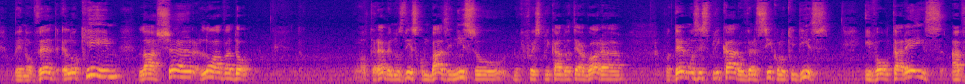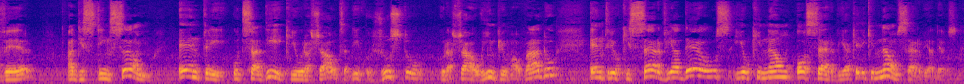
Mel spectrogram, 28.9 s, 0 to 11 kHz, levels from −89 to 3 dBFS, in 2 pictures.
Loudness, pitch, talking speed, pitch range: -19 LUFS, 165 Hz, 130 wpm, 135-195 Hz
